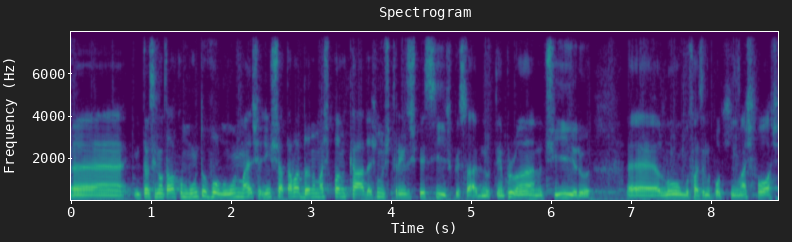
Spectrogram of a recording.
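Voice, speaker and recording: A man with an unremarkable speaking voice talks at a fairly quick pace, his fairly high pitch carried by lively intonation. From Rio de Janeiro, Brazil. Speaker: amateur marathon runner. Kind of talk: casual chat.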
